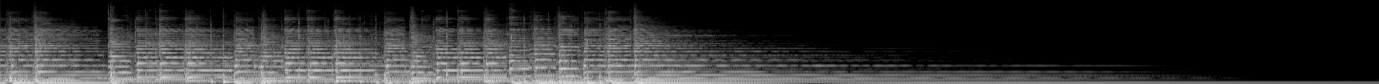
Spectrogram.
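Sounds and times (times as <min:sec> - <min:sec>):
jig tune: 0:00.0 - 0:10.6.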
